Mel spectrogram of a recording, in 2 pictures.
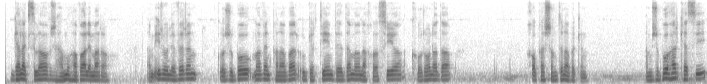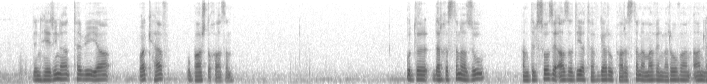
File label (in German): kurdisch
